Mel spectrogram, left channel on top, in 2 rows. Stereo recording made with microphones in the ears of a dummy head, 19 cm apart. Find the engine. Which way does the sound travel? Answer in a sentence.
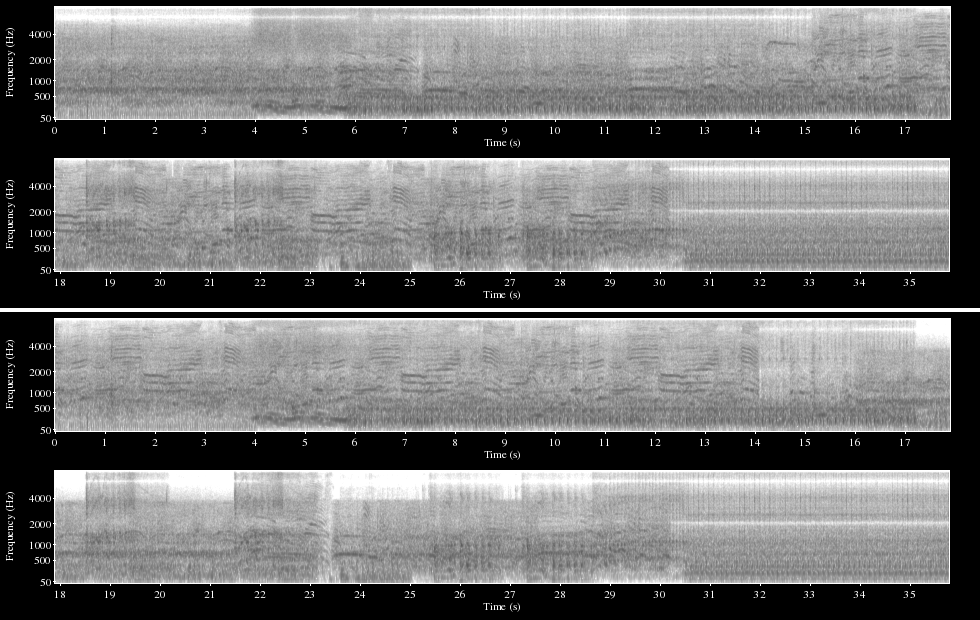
In this clip you hear the engine stay put.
